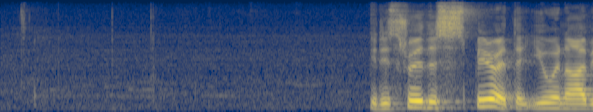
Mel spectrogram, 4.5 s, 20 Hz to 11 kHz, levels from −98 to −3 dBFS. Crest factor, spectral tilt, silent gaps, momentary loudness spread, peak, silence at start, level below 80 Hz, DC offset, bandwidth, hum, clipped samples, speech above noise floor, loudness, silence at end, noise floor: 18 dB; -3.5 dB/octave; none; 12 LU; -4 dBFS; 2.75 s; under -90 dBFS; under 0.1%; 10.5 kHz; none; under 0.1%; 43 dB; -20 LUFS; 0 s; -62 dBFS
